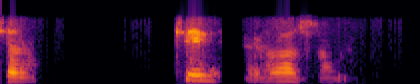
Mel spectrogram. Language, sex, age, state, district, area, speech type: Urdu, male, 60+, Bihar, Khagaria, rural, conversation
